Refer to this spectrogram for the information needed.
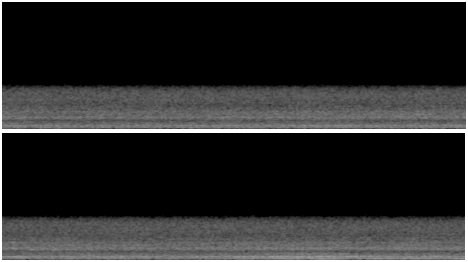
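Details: No animal call stands out; there is only a constant hiss of broadband noise, like a fan or distant traffic, that swells slightly near the end.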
